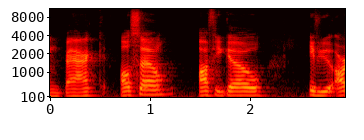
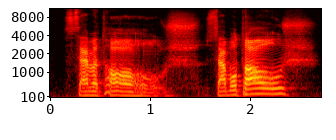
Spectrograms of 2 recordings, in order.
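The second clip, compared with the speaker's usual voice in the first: loud, bad put-on French accent; 6 dB louder than usual. A speaker wonders how a word sounds, trying it in a french accent. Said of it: "how would sabotage be said in a French accent?".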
